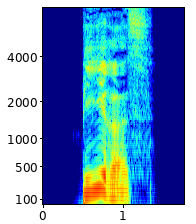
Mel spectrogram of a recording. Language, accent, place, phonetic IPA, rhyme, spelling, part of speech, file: German, Germany, Berlin, [ˈbiːʁəs], -iːʁəs, Bieres, noun, De-Bieres.ogg
- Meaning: genitive singular of Bier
